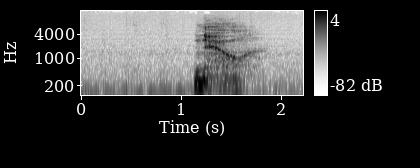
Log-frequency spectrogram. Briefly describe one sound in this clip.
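A man answers briefly.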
